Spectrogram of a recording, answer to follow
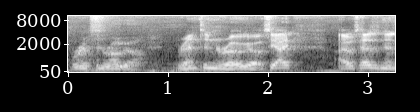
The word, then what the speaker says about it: Roggow: yourself I am we're in San Rogo Brenton Rogo see I I was hesitant to say your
